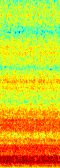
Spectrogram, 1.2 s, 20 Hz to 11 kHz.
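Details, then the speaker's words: 2008 Dodge Caliber at idle, alternator and two idler pulleys already replaced, tensioner then fitted: steady mid-pitched whirring drone with no knock rhythm, accessory drive noise, source not yet pinned down, not sounding like alternator. "i've already replaced the alternator um two of the uh idler pulleys and for some reason it came back to me and it's still making a noise"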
